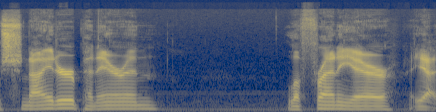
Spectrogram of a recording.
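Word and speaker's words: Lafrenière: Schneider, Paneran, Lefreniier. Yeah, it's a Lefreniier.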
